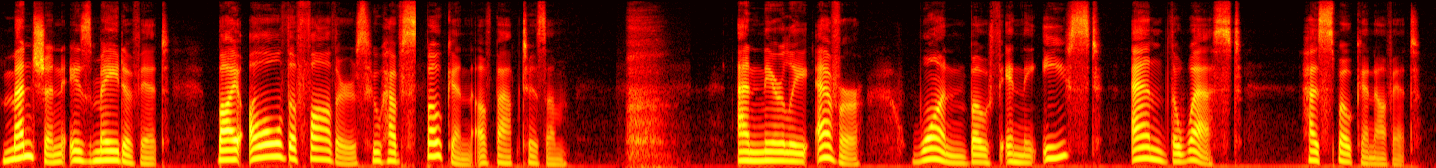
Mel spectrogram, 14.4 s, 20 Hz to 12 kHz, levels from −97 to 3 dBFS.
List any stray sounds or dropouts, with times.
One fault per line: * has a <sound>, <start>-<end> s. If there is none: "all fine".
* has a dropout, 4.2-4.3 s
* has a breath, 6.3-6.8 s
